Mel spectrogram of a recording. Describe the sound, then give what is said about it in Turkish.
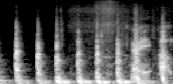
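A rapid series of about eight firm knocks on a door, evenly spaced, continuing steadily for under two seconds with no one talking. “Baba kapı çalınıyor.”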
